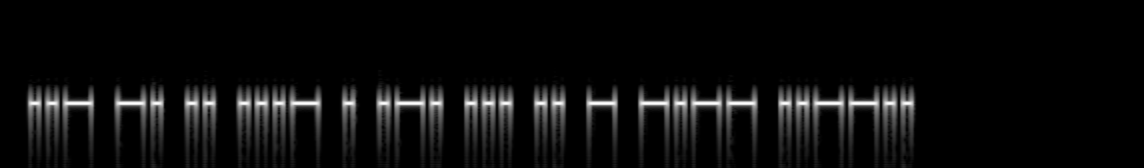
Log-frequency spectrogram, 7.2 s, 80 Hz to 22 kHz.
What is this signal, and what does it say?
Morse code, heard as a keyed tone, about 22 wpm, 700 Hz. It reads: UNIVERSITY?
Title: Sentences from Top 1000 Words - Review Part 5 - 22wpm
